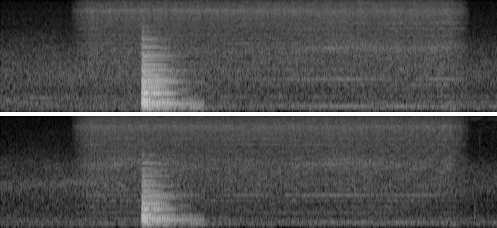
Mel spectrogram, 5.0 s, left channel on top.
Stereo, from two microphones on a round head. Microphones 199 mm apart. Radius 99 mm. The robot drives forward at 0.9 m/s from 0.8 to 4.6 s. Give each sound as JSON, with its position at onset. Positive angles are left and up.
{"t": 1.4, "sound": "a piano", "side_deg": 35, "distance_m": 0.5}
